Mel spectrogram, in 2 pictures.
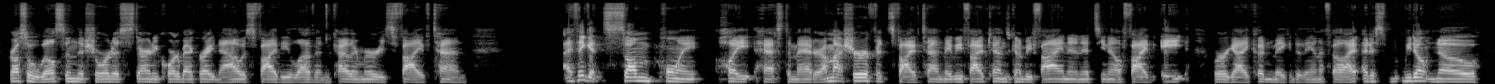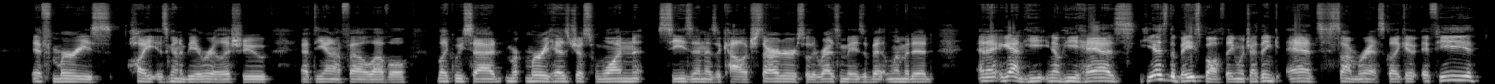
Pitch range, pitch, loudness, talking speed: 120-140 Hz, 130 Hz, -18 LUFS, 225 wpm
